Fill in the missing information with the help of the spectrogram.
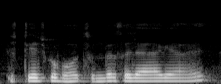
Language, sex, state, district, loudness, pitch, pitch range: Hindi, male, Uttar Pradesh, Budaun, -15 LUFS, 155 Hz, 150-155 Hz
